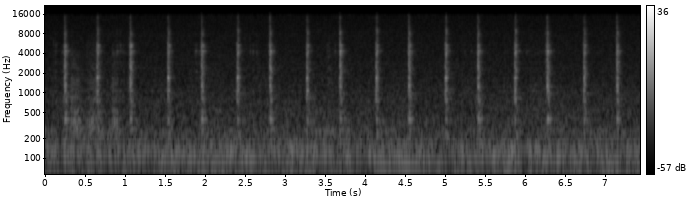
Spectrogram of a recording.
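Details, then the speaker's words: Antique Seikosha wall clock after movement reassembly: a crisp, even tick-tock at about 69 beats a minute with a quiet background. Normal ticking; the clock is in beat. "sounds pretty good. I'm an amateur. I'm not an expert, but that sounds pretty even."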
